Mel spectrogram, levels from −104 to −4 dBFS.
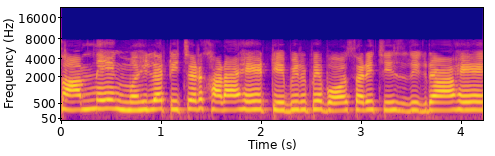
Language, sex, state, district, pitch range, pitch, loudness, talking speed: Hindi, female, Bihar, Samastipur, 265-290 Hz, 275 Hz, -14 LUFS, 185 wpm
